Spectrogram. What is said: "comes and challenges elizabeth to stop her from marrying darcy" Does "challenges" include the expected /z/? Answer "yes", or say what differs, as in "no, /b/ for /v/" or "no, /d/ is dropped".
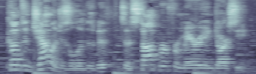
yes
